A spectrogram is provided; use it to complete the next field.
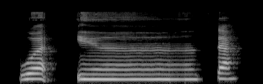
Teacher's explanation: You are hiding sound of noon. You're going towards the makhraj of ta. You are keeping the sound in your nose, and this is all about ikhfa.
